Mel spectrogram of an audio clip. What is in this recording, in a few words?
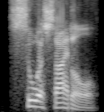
"suicidal", American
